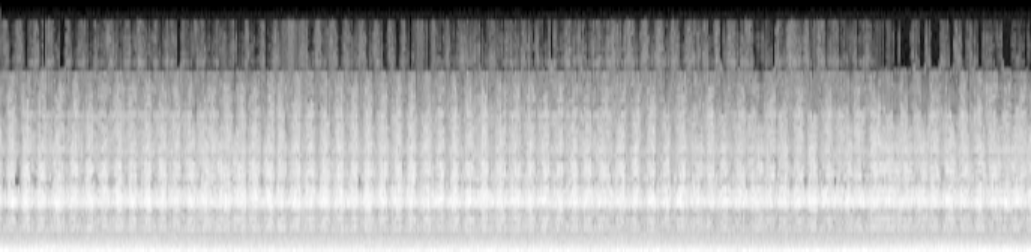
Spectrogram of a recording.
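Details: Continuous shrill buzzing of cicadas at a campsite by the Adriatic Sea in Croatia on a summer day, evenly pulsed and unbroken, while low wind and sea noise fill the bottom.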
